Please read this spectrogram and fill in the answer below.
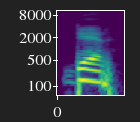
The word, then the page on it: der: Mpur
